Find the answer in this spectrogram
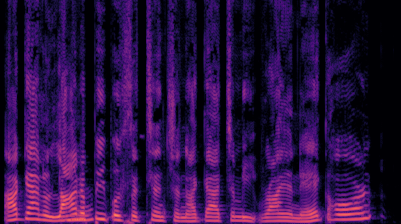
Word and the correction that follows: Eggold: I better get his name right. – Eggold. – Ryan Eggold.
